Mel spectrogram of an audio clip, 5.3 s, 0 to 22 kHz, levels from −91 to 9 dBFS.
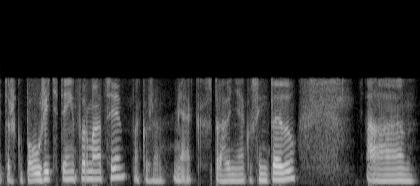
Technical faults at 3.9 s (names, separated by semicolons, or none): Bluetooth CVSD headset codec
